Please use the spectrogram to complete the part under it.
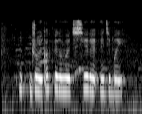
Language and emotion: Russian, neutral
